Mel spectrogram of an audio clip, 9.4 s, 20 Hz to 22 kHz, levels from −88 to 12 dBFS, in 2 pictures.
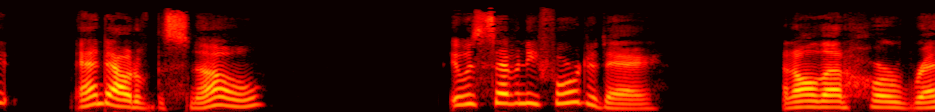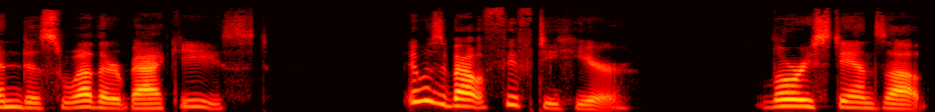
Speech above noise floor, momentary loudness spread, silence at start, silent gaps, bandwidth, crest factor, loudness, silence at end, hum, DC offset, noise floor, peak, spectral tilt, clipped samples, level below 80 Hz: over 64 dB; 15 LU; 0 s; none; 16 kHz; 22 dB; -26 LUFS; 0.05 s; none; under 0.1%; under -90 dBFS; -6 dBFS; -3.5 dB/octave; under 0.1%; -80 dBFS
